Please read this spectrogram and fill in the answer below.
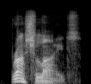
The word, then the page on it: rushlight: British English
